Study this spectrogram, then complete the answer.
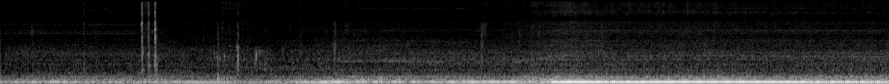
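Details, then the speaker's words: Car idling with AC on, compressor cycling off and on: low steady idle rumble steps up louder and heavier as AC load comes on; idle surging, owner suspects failing AC compressor. "oh you hear it see it's going up down up down and you can see the compressor turning off and on"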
